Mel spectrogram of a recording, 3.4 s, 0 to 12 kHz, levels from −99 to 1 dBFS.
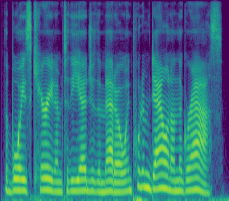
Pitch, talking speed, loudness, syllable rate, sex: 180 Hz, 295 wpm, -16 LUFS, 6.2 syllables/s, female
